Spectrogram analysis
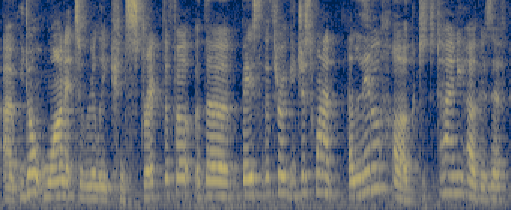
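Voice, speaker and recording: A middle-aged woman giving casual yoga instruction as a teacher, explaining informally with soft emphasis and little pauses, recorded in a living room by a camera a few feet away. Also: medium pitch. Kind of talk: casual instructional talk, guided breathing demonstration. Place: carpeted living room, indoors.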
